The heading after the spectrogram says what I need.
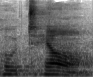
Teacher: Tại vì cái từ này trọng âm nó sẽ rơi âm thứ 2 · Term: trọng âm số 2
